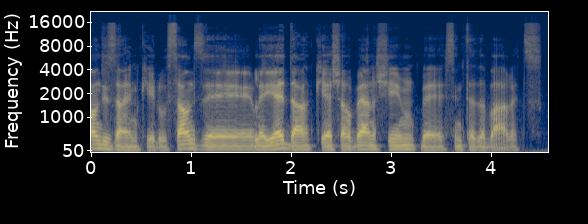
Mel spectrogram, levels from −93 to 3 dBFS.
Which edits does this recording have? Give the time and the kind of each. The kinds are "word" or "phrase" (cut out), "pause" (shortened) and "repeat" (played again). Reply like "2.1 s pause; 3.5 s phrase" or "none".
1.0 s word; 1.6 s word; 3.3 s word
